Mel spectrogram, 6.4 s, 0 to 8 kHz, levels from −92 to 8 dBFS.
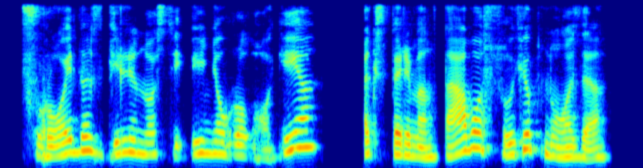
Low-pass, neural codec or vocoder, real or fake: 7.2 kHz; codec, 16 kHz, 4 kbps, FunCodec, trained on Chinese and English, 50 frames a second; fake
